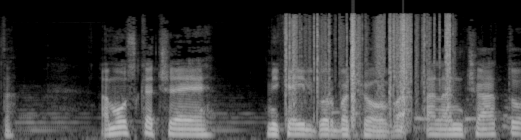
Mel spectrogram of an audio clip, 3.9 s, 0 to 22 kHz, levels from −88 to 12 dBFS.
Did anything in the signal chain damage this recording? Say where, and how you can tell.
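Yes, in the analogue wiring: cable scratch noise from 2.1 to 3.42 s, dense irregular scratching about as loud as the sound, likely a worn connector moved. Its uneven texture distinguishes it from evenly spaced digital clicks.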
